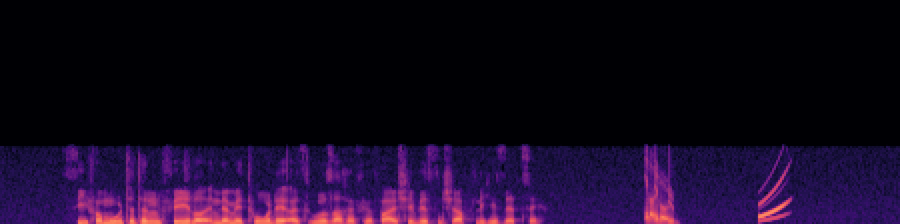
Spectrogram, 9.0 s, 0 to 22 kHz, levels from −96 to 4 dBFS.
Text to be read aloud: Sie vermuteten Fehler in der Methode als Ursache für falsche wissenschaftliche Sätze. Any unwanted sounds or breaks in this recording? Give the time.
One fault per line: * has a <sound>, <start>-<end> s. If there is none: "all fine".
* has a chirp, 6.5-6.8 s
* has a chirp, 7.6-7.9 s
